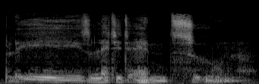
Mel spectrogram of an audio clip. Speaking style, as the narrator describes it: whispered

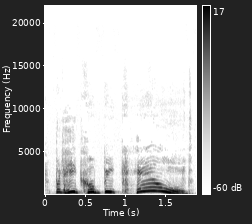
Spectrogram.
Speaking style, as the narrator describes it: Maskelyne shrieked

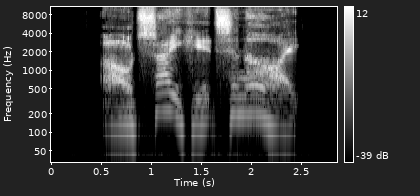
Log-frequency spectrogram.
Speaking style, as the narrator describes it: said with a sneer

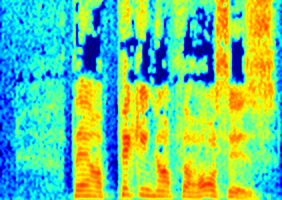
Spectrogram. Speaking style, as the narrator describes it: Santein cried

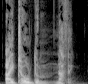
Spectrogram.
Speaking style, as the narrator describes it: whispered

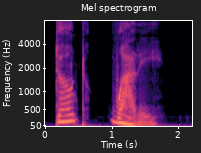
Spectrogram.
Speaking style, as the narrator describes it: whispered

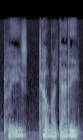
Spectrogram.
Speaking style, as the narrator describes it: she whispered

